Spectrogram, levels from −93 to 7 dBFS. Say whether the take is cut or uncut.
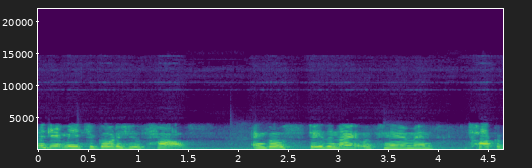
uncut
